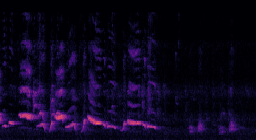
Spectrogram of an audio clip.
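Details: Chinese hwamei singing loud, descending whistled slurs in a connected phrase, fading after three seconds into a few softer notes.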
